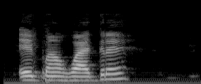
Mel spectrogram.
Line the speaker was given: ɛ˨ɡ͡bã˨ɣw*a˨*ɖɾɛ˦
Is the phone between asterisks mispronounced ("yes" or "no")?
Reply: no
